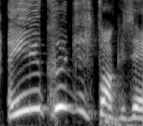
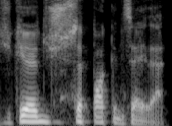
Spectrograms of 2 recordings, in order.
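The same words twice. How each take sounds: First: Exasperated outburst. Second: Muttered repeat. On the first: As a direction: blurt it out, exasperated at the euphemisms. Exasperated advice to viewers. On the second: Streamer repeating advice to chat, quiet muttered aside. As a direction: lower and softer, trailing off. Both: Real, not acted.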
